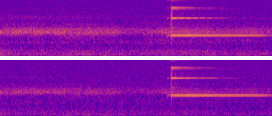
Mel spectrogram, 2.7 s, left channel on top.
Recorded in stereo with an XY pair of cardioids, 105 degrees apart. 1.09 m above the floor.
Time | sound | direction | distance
1.7 | a bell | 25° left | 2.5 m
